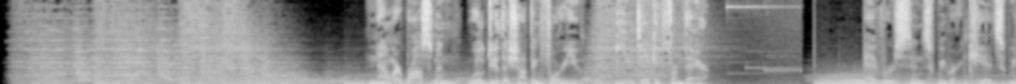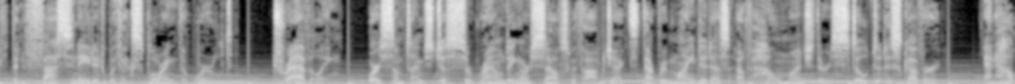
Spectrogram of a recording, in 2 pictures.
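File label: voice-over US English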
